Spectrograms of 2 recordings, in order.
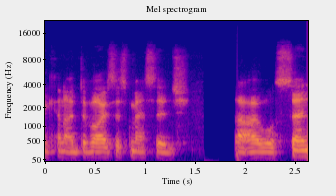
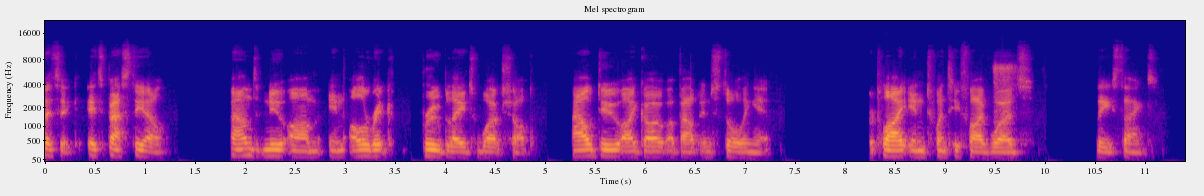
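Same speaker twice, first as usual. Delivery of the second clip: ordinary talk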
